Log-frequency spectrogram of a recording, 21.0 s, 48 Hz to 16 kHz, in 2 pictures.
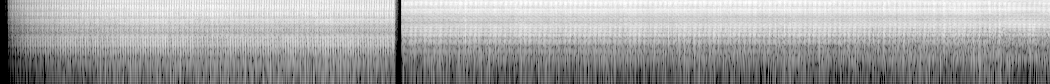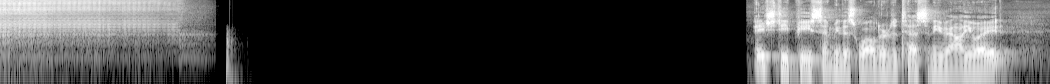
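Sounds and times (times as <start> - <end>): welding arc buzzing: 0.1 - 12.7.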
